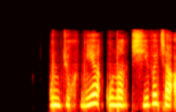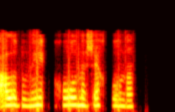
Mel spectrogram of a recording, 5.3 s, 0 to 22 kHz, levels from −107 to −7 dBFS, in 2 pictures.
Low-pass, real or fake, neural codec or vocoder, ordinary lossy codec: 7.2 kHz; fake; codec, 16 kHz in and 24 kHz out, 1 kbps, XY-Tokenizer; MP3, 48 kbps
